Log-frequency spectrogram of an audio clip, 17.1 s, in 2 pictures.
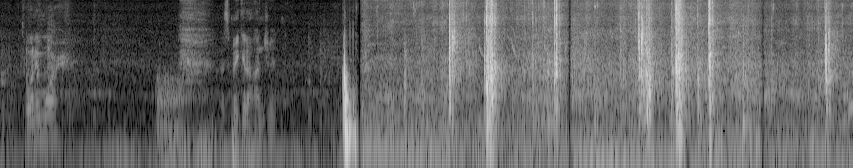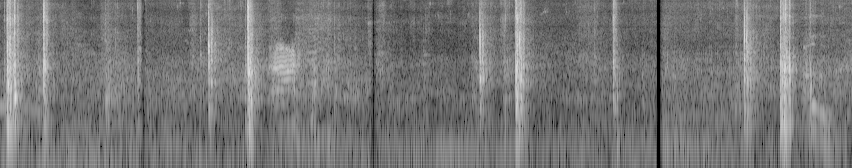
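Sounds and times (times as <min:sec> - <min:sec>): skateboard wheels rolling on concrete: 0:02.7 - 0:17.0
skateboard landing clack: 0:03.3 - 0:07.6, 0:08.2 - 0:09.1, 0:09.9 - 0:11.2, 0:13.3 - 0:14.0, 0:15.9 - 0:16.6
loud knock: 0:03.4 - 0:03.6
skateboard tail cracking on concrete: 0:03.4 - 0:17.0.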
